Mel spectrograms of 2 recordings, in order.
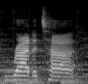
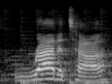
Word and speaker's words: Rattata: and pronunciation works where if you have a double consonant it usually means the vowel sound the syllable before it is the one with the emphasis so Rattata the first sets of tees are double and so it's Rattata instead of ratata that's kind of how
